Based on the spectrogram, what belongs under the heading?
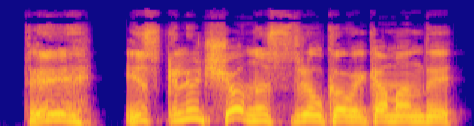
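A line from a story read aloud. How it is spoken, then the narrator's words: Bellow. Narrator (Russian): гаркнул ОБЖ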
